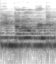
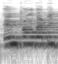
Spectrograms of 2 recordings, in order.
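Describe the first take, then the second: First: इंटरोगेटिव as "in-te-ro-ge-tiv"; rejected pronunciation. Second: इंट्रोगेटिव as "in-tro-ge-tiv"; recommended pronunciation. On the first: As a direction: say इंटरोगेटिव with a vowel between t and r. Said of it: "इंटरोगेटिव नहीं बोलेंगे". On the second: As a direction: say इंट्रोगेटिव with "tr" run together, no vowel between. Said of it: "इंट्रोगेटिव बोलेंगे". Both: Shown as a demonstration.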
